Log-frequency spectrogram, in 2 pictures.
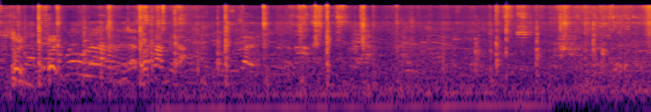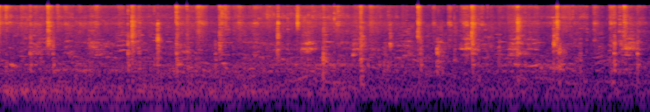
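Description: A knife chops through fish on a wooden block with repeated thuds.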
